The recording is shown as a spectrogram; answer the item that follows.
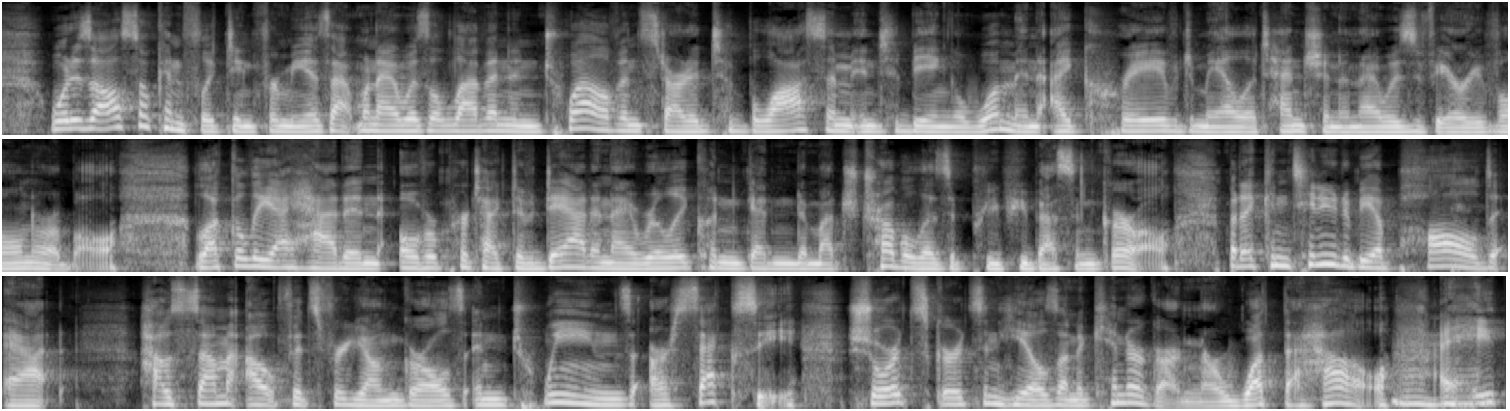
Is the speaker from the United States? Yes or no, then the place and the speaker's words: yes; Midwest, United States; I'm from the Midwest, so it's new to me here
